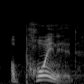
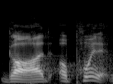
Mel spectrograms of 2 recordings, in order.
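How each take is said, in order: First: Said in the usual way. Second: "appointed" slowed and weighted; slow stress on appointed. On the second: Shown as a demonstration. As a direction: lean on "appointed".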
